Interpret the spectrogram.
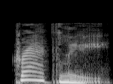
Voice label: "crackly", English

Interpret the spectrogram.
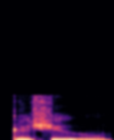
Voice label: "cashoo", English

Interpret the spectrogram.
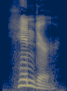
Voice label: "hinder", English, spelling

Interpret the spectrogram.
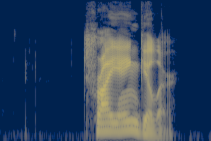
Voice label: "triangular", voice

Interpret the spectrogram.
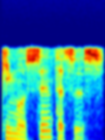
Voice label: "chemosynthesis", English

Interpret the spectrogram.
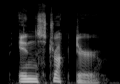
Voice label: "instructor", voice spelling

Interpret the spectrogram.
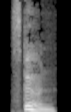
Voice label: "spoon", voice

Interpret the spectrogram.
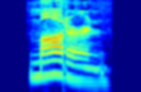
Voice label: "modern", voice, spelling

